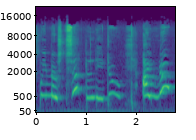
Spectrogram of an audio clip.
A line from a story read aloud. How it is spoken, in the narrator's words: piped the voice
